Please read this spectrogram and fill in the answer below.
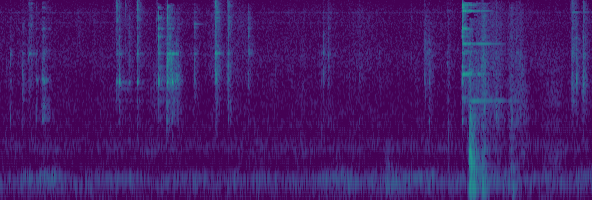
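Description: Faint clicks and clinks of small screws, parts and a hand tool being handled while a screw is tightened on a flight-simulator collective arm, with a louder knock about seven seconds in, over a faint steady hum.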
